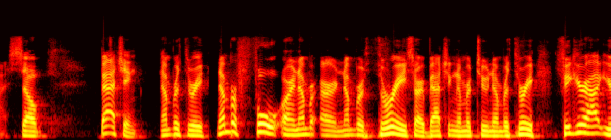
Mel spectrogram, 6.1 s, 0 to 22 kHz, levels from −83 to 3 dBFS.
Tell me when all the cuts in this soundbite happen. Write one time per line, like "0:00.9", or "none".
0:02.1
